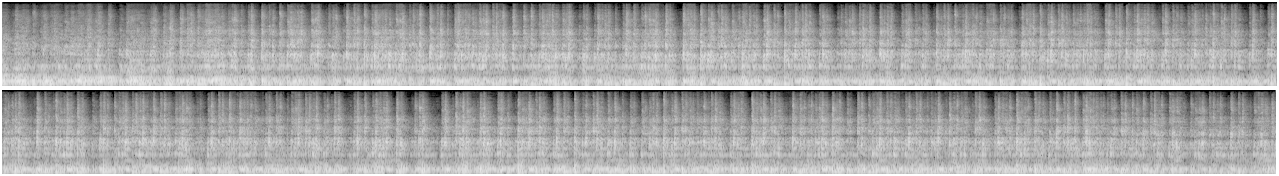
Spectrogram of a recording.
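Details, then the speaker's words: Car after misfire fix and new front suspension, idling with oil pressure good, gauges working and no check engine light: loud, deep, steady idle with an even low rumble and no misses or knocks; engine sounds healthy. "oil pressure is good all my gauges work like i said that sounds pretty badass"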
